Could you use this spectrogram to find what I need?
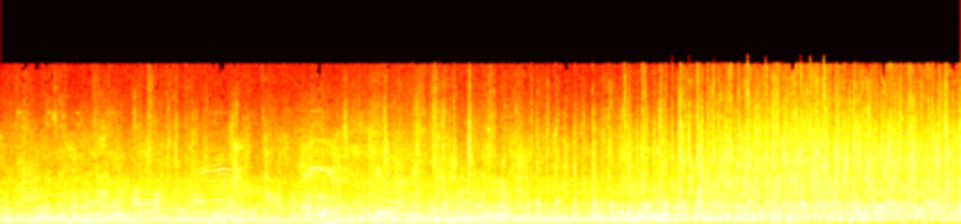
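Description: A horse's hooves clop on pavement.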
